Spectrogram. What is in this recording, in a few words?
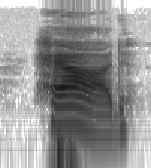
"had", English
